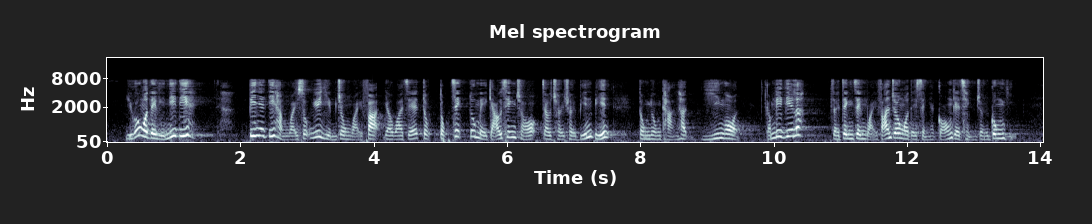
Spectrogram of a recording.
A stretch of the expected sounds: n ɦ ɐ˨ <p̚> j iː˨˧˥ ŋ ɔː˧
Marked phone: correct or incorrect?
incorrect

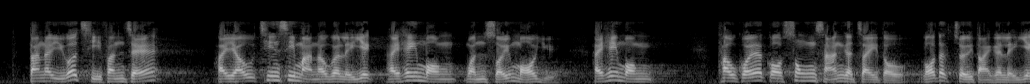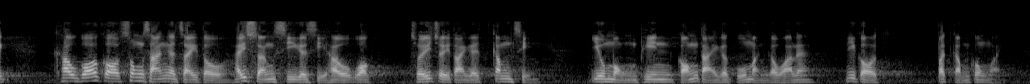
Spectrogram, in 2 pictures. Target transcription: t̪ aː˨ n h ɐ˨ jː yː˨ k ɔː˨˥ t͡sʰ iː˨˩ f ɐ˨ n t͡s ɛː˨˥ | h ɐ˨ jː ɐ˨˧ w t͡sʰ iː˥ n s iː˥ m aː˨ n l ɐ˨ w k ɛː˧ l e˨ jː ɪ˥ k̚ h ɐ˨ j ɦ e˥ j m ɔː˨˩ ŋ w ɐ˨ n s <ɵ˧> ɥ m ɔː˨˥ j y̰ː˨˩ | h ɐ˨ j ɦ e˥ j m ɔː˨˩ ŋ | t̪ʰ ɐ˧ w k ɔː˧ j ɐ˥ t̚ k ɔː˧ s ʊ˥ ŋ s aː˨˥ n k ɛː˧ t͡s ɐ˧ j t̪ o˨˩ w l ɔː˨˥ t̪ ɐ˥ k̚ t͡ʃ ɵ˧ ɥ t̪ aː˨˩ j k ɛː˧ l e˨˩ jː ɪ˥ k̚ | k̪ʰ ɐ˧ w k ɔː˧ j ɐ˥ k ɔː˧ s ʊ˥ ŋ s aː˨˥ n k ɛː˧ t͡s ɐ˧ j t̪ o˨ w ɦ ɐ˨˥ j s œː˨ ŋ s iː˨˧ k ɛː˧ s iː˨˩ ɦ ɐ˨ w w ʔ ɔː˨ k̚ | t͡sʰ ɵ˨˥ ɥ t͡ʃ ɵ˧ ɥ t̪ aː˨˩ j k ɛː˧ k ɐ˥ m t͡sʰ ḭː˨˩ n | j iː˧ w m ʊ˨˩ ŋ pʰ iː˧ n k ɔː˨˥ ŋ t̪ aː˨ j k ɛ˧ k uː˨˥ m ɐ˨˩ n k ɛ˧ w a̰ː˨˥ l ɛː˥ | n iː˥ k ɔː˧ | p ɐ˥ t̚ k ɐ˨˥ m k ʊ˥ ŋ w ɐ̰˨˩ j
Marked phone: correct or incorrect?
incorrect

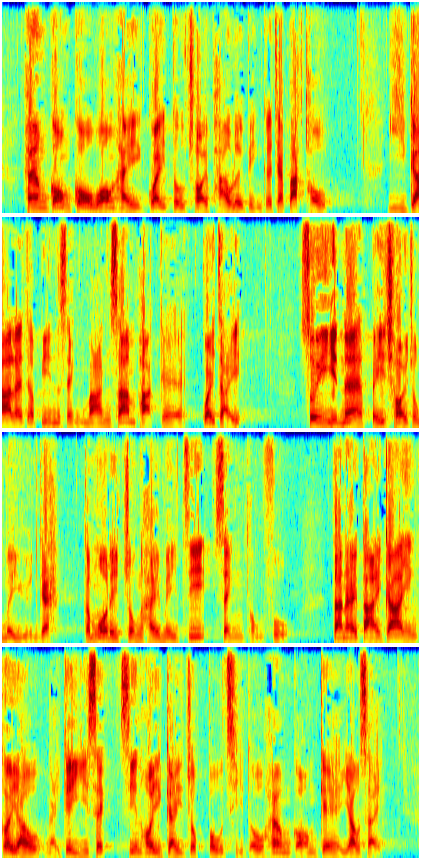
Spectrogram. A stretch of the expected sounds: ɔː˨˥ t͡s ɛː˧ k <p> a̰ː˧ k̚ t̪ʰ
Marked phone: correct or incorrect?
correct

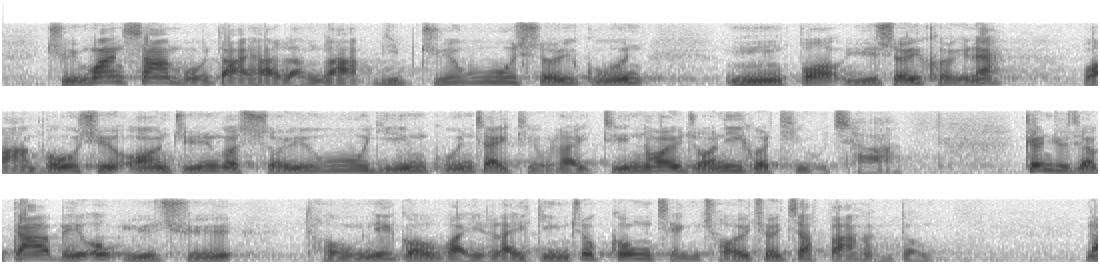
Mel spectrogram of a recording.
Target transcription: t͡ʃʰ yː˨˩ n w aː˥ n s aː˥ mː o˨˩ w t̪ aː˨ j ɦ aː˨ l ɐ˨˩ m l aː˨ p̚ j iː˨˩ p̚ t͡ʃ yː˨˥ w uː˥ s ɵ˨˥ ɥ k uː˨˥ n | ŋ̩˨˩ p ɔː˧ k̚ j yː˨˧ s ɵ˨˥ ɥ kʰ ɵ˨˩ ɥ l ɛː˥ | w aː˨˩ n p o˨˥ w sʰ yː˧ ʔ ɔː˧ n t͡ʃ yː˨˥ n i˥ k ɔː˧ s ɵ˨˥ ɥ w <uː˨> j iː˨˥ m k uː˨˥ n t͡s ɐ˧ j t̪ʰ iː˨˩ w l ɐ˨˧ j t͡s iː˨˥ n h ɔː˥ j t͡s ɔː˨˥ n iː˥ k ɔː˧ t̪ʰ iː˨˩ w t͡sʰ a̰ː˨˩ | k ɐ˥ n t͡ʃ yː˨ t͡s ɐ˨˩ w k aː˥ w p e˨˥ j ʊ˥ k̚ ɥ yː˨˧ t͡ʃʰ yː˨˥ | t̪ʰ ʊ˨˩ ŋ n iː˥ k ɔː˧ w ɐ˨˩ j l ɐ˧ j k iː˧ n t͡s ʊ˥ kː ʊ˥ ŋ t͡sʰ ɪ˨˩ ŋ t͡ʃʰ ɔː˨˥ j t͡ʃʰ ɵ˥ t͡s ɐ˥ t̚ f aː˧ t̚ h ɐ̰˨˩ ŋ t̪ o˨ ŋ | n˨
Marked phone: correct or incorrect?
incorrect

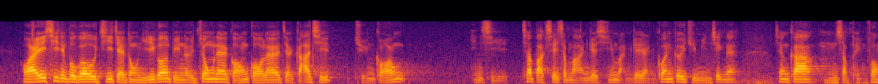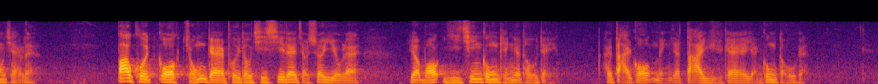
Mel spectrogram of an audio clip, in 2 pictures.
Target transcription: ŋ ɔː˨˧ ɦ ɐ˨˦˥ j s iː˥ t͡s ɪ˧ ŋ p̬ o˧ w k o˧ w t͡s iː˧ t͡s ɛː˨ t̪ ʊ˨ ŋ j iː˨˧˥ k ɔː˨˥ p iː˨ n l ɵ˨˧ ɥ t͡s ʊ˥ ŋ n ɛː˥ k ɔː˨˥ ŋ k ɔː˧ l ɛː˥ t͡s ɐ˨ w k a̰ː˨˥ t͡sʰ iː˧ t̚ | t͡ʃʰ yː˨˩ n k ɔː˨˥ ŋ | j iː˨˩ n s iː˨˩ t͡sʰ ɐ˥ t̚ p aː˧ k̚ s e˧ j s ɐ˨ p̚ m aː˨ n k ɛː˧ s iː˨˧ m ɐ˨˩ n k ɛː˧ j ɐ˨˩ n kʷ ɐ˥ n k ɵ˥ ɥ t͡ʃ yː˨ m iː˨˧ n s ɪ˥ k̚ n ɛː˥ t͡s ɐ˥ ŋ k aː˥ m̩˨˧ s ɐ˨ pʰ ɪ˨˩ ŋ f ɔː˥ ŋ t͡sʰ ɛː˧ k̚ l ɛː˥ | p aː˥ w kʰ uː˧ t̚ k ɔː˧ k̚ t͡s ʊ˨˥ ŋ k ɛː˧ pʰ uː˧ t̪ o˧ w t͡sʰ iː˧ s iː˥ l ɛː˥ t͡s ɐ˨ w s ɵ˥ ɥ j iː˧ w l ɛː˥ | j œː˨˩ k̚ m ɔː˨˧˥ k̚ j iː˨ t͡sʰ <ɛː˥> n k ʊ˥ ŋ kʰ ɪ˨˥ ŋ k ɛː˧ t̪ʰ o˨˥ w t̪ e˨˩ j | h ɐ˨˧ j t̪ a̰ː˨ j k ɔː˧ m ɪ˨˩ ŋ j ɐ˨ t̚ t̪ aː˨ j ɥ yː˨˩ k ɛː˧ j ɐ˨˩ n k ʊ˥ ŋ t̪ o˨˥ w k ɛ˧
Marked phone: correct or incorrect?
incorrect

